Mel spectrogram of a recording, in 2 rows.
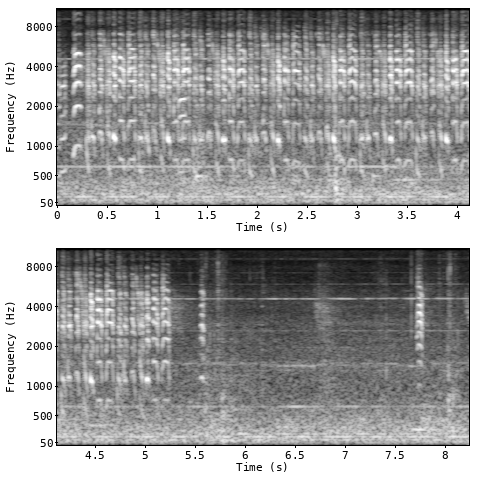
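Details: Zebra finch family with three juveniles, recorded 2 August 2022: rapid stream of short nasal harmonic notes and buzzy elements for about five seconds, then quieter faint calls.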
